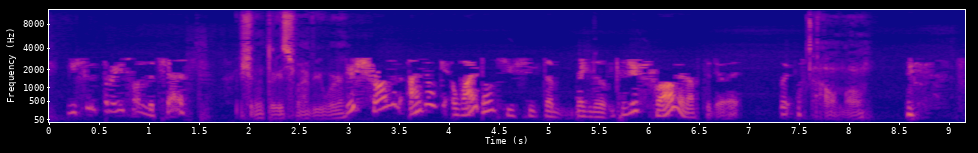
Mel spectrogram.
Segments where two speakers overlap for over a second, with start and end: none

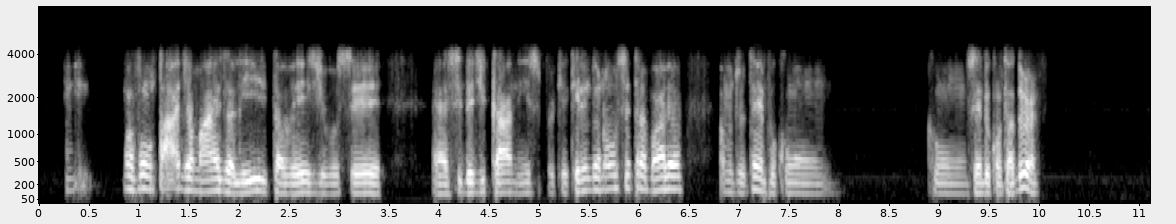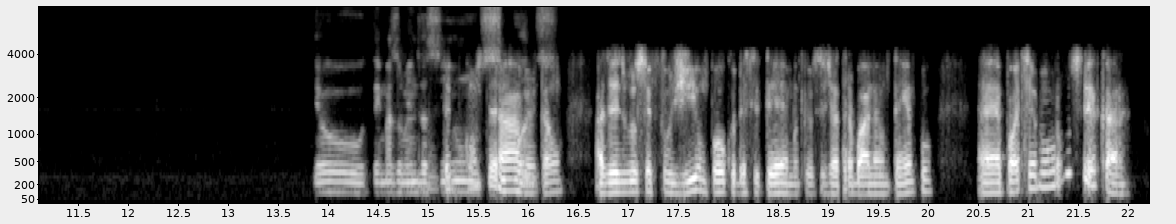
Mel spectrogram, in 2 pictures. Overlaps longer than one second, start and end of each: 14.9-16.3

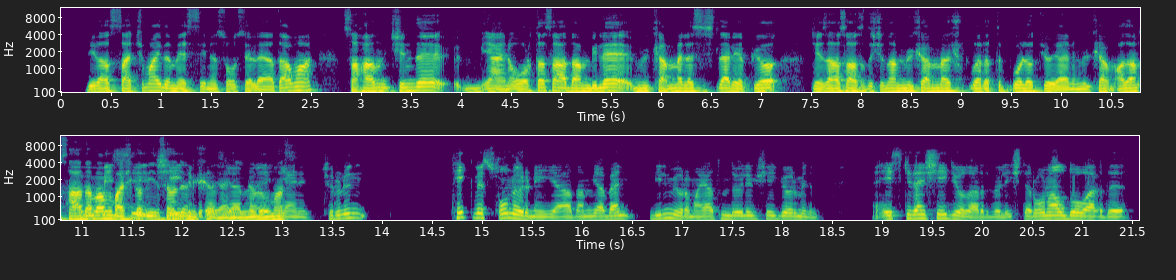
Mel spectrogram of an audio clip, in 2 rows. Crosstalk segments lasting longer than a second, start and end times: 10.8-13.0

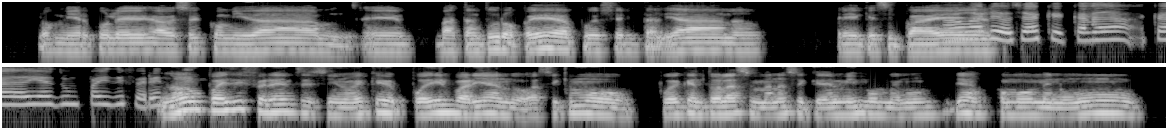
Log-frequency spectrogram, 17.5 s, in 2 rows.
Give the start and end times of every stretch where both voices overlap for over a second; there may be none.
none

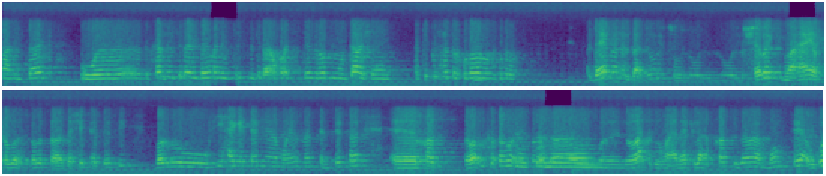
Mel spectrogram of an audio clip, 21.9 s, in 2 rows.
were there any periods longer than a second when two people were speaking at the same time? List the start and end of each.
17.3-19.1

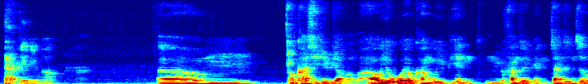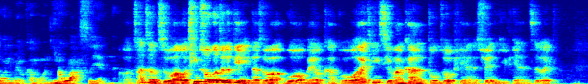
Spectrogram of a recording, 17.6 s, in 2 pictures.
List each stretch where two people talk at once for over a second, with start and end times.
none

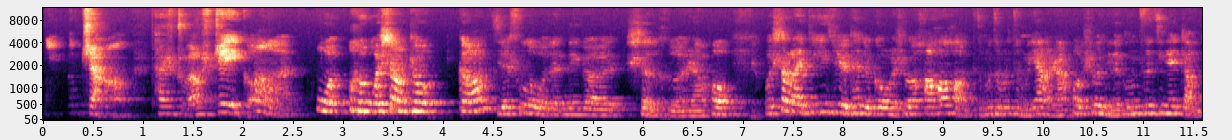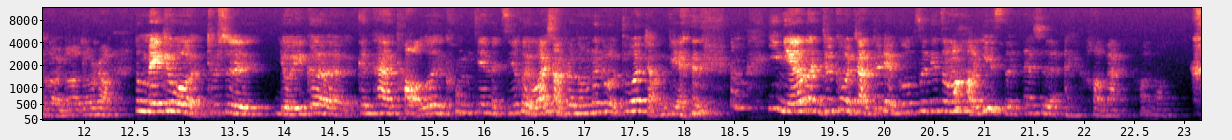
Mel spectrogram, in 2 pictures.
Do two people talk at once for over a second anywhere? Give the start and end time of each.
none

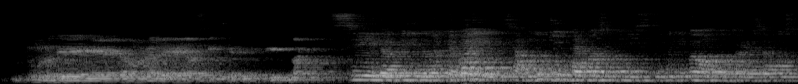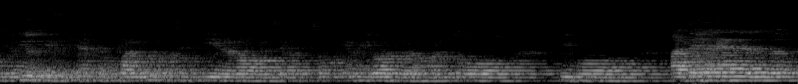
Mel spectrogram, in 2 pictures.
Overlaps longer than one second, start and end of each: none

